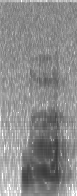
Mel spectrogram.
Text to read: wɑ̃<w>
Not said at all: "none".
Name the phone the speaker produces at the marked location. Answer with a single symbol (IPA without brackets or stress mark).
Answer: none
